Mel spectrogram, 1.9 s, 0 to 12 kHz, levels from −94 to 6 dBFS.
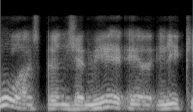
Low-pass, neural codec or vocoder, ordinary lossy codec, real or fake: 7.2 kHz; codec, 16 kHz, 1 kbps, FreqCodec, smaller model; MP3, 96 kbps; fake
